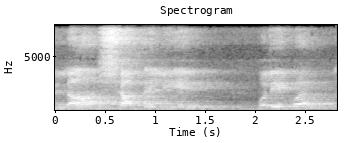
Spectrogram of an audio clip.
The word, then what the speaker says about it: Le Chatelier: ली चैटलियर। ये French scientist है और इनका जो ये फ्रेंच नेम है इसका जो करेक्ट प्रोनाउंसिएशन है वो है ला शातेलिए।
